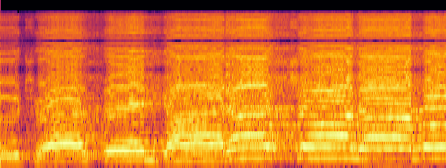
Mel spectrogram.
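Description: Church congregation singing in unison, slow held notes that step to a new pitch about once a second.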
